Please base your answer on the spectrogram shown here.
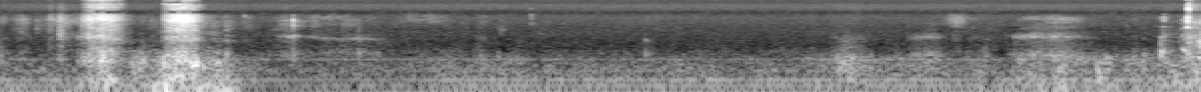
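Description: Two forceful sneeze bursts in quick succession at the start, then quiet room noise; repeated sneezing.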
